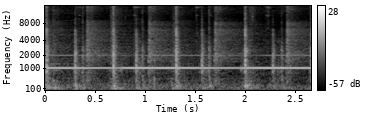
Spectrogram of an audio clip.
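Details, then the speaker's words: Chrysler 300, year unknown, no-start complaint: sharp single clicks every half second or so over a steady warning chime, no cranking; usually indicates the starter solenoid coming apart or not plunging internally, suspected not confirmed. "do that that is usually indicator of your starter solenoid coming apart okay or internally not plunging"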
